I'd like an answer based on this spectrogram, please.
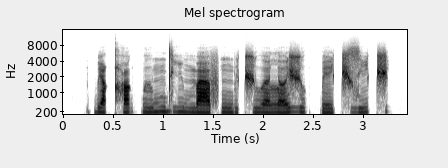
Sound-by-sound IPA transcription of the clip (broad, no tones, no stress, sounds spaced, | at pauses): ɓ e qʰ u k͡p ɯ m dʱ i m a f ŋ͡m ɯ t͡ʃ u ɐ̯ l ʌ ʒ u k͡p e t͡ʃ z i t͡ʃ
